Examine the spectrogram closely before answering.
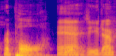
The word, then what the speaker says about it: Report: cover ever report is what it's no no rapport rapport yeah you don't pronounce that till I say to tell you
